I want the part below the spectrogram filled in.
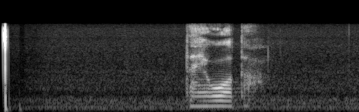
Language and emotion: Russian, neutral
